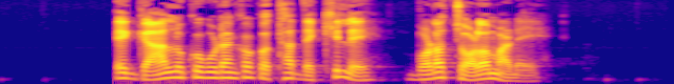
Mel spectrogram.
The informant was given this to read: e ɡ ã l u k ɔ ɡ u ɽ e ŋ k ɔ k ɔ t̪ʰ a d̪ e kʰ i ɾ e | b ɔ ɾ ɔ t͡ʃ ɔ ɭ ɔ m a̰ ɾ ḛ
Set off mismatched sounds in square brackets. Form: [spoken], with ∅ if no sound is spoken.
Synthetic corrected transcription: e ɡ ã l [o] k ɔ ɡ u ɽ [a] ŋ k ɔ k ɔ t̪ʰ a d̪ e kʰ i [l] e | b ɔ [ɽ] ɔ t͡ʃ ɔ ɭ ɔ m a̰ [ɽ] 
